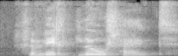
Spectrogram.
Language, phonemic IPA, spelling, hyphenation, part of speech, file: Dutch, /ɣəˈʋɪxtˌloːs.ɦɛi̯t/, gewichtloosheid, ge‧wicht‧loos‧heid, noun, Nl-gewichtloosheid.ogg
- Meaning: weightlessness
